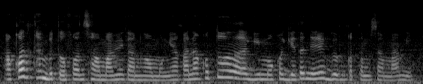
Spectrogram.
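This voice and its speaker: High-voiced chatty young woman. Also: very fast, a little hiss or hum. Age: young adult. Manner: chatty, laughs often, emphatic asides to viewers. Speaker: idol streaming to fans. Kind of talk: casual livestream storytelling.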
